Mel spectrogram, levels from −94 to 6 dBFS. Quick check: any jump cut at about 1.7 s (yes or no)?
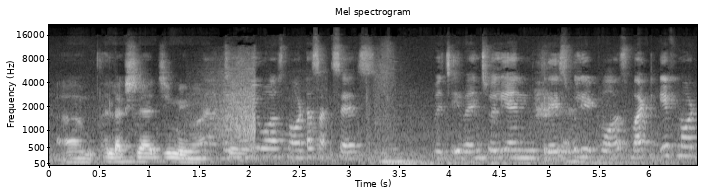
yes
